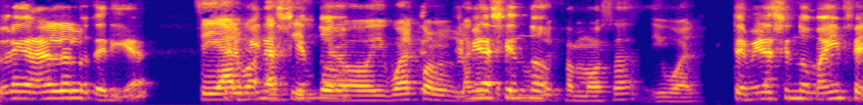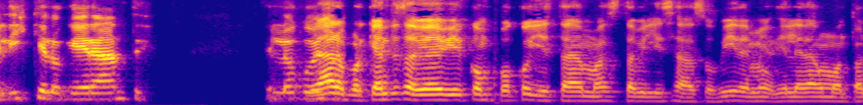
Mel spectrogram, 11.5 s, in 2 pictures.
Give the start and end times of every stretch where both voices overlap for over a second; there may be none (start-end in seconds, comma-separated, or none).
1.4-3.8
